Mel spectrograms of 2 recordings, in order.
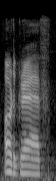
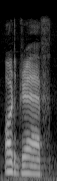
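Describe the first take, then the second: No difference in how they are said.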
